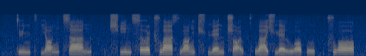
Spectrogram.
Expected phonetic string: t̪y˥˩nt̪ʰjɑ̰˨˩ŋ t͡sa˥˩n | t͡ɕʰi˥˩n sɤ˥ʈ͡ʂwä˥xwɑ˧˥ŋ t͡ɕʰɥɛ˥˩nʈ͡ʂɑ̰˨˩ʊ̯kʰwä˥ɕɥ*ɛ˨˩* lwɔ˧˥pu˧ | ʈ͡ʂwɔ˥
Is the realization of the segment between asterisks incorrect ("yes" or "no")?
yes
